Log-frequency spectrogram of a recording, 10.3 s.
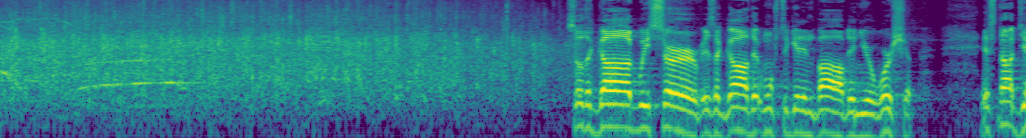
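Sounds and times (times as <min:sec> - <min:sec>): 
audience clapping: 0:00.0 - 0:06.1
speech: 0:05.7 - 0:10.2.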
